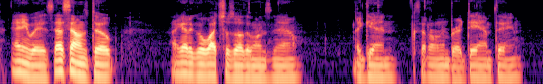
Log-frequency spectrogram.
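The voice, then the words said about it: Strained, hoarse, fading voice. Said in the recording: “my throat's hurting ... I'm like losing my voice over here.”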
